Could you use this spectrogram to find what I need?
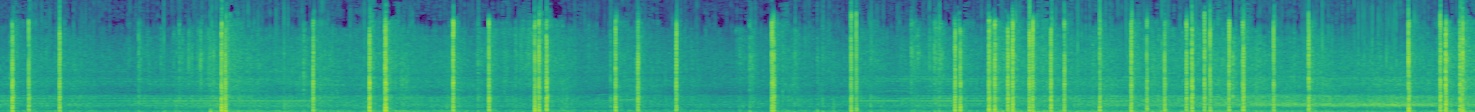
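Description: Fireworks burst with sharp bangs and booms, sometimes fast one after another.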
